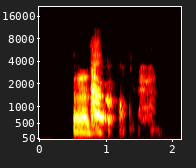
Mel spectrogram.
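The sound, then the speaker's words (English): A dog barks and yips a few times in quick succession, short sharp bursts with a brief pause before the last one, loud against an otherwise silent background. “sorry, dog, hold on.”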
